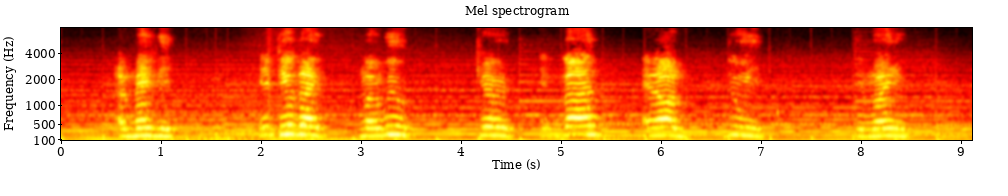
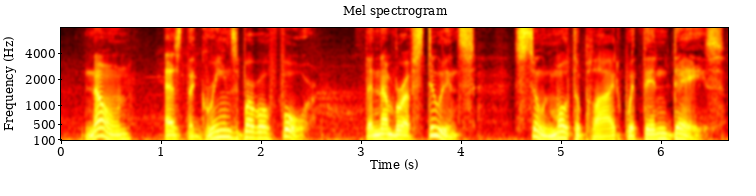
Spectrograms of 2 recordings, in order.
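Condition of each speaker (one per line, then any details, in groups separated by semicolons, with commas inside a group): Cerebral palsy; from birth; about 32 years old
No condition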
